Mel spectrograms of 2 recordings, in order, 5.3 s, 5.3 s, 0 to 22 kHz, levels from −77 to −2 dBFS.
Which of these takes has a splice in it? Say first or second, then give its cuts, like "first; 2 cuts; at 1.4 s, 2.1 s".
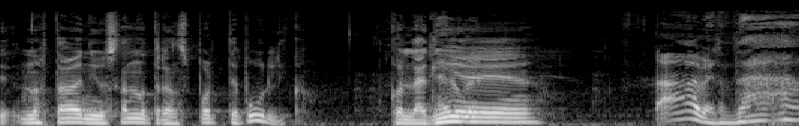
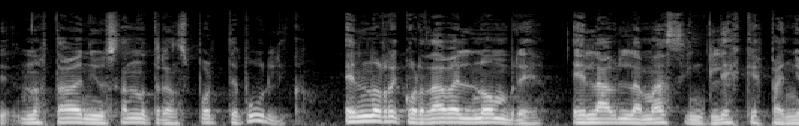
second; 1 cut; at 2.2 s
